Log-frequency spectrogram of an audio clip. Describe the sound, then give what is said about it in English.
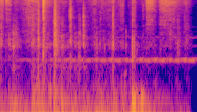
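Crisp crinkling and rustling of a paper, a set of instructions, being unfolded, with several sharp crackles and scrapes over about two seconds; a faint steady hum runs underneath, and no one speaks. “There's a paper here. I'm just going to grab it and unfold it.”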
